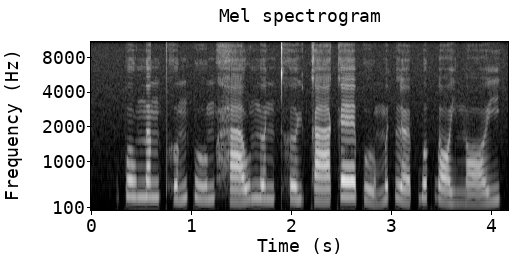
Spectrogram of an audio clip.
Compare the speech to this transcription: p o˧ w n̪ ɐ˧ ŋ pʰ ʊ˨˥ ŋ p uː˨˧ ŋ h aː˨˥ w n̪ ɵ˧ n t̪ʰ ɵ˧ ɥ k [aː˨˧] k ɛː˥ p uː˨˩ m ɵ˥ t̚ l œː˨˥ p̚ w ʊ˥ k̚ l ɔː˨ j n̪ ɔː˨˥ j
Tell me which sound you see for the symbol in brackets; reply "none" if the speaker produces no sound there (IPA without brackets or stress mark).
aː˨˧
